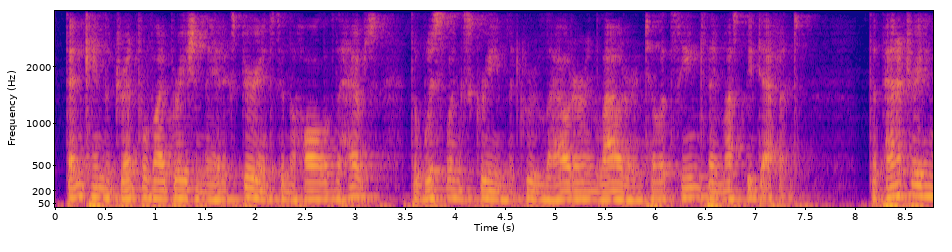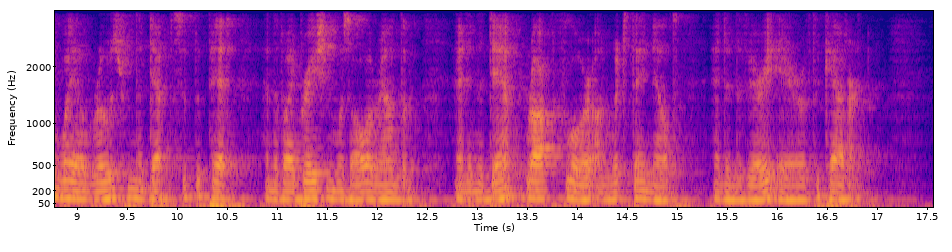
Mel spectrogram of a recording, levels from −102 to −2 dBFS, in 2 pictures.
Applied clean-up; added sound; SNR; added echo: none; none; none; reverberation time 0.8 s.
